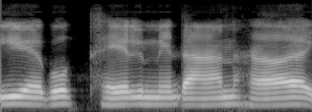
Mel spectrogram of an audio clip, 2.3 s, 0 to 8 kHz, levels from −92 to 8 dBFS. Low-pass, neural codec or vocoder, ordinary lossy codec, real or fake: 7.2 kHz; codec, 16 kHz, 1 kbps, FunCodec, trained on LibriTTS, 50 frames a second; none; fake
